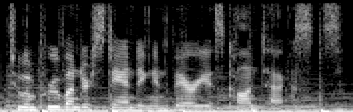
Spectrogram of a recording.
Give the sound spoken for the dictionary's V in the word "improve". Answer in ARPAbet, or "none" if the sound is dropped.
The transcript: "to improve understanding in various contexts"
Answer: V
